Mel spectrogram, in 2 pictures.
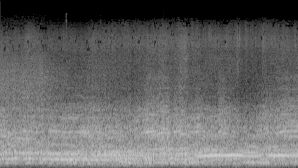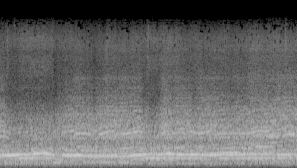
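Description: ARCA Menards Series race cars at speed on the Springfield Mile dirt oval, a dense continuous engine roar with rising and falling pitch as the pack passes, loud and unbroken, with no talk.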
